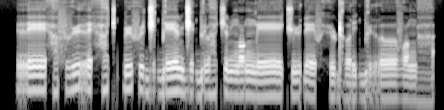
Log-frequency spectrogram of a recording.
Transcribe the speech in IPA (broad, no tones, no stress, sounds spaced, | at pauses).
r eː h a̤ f v y r e h a̤ t͡ʃ k͡p y f y d͡ʒ e ɡ͡b eː ɳ d͡ʒ e ɡ͡b y l a̤ t͡ʃ e ɳ ŋ ɔ ŋ͡m eː t͡ʃ y ɗ eː f h y ɖʱ ɤ ɾ i ɡ͡b y r ɤː v ɔ ŋ a̤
